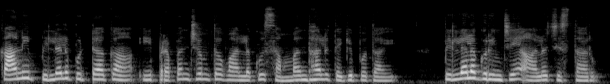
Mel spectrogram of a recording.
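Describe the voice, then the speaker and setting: A woman reading a story aloud in an even, measured storytelling manner. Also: mid-range voice. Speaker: story narrator. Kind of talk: scripted story narration.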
